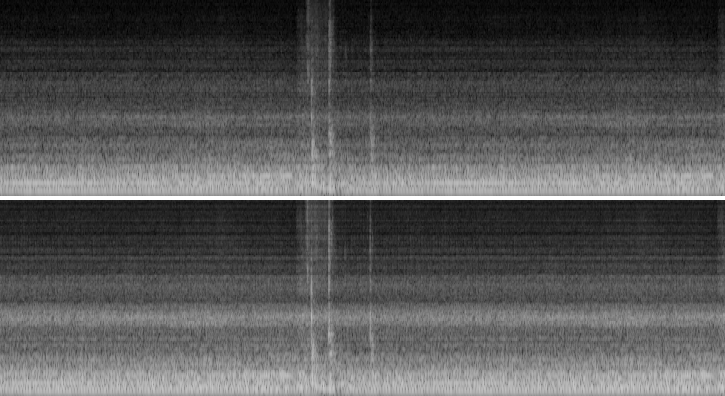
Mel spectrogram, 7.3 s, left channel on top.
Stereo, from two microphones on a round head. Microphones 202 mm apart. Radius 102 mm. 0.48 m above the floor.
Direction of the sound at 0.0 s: 55° right (ahead or behind).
